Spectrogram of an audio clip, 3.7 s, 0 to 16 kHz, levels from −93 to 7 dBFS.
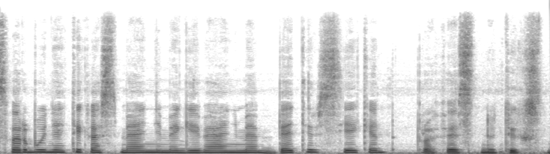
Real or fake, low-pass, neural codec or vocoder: real; 14.4 kHz; none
